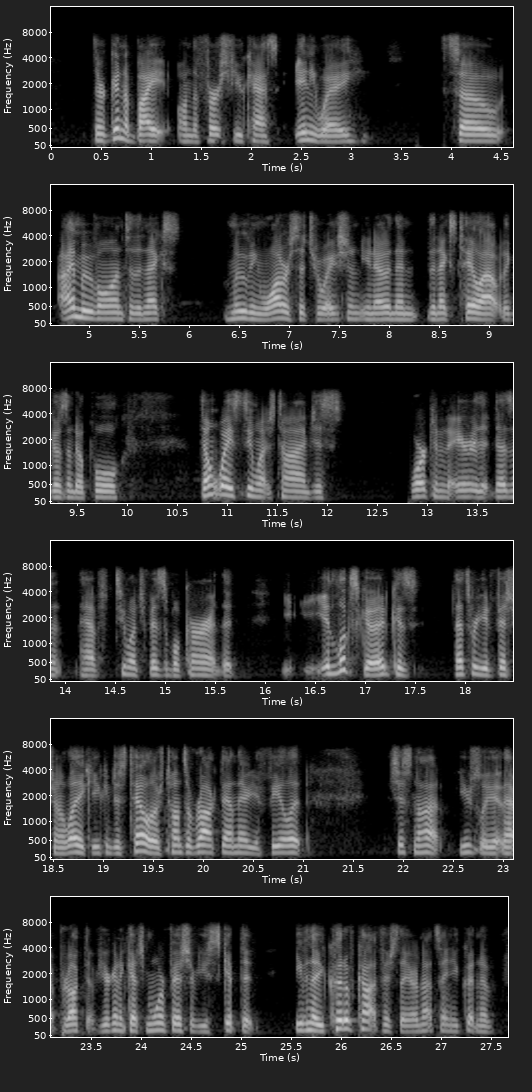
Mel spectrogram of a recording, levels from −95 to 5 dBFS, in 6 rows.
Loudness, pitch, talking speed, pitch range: -28 LUFS, 165 Hz, 230 wpm, 155-180 Hz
